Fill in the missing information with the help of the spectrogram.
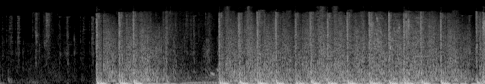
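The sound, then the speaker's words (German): Sustained rapid automatic rifle fire from a video game, an opponent spraying with a SCAR, a dense stream of sharp cracking shots that starts abruptly after a quiet second and keeps spraying loudly to the end. “Mann, dieser Typ sprayt die ganze Zeit.”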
